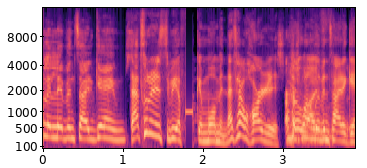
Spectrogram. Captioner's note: beep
